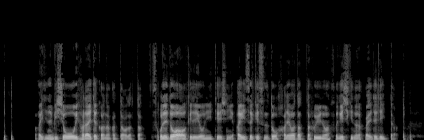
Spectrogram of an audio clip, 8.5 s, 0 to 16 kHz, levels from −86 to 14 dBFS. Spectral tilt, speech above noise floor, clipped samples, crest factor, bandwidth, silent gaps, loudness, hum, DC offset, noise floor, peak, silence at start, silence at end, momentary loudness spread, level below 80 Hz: -6 dB/octave; 31 dB; under 0.1%; 18 dB; 11.5 kHz; none; -22 LUFS; none; under 0.1%; -53 dBFS; -4 dBFS; 0.05 s; 0.3 s; 14 LU; -58 dBFS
